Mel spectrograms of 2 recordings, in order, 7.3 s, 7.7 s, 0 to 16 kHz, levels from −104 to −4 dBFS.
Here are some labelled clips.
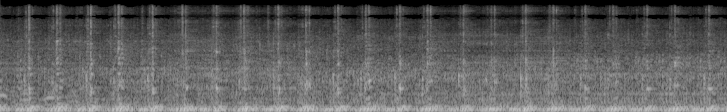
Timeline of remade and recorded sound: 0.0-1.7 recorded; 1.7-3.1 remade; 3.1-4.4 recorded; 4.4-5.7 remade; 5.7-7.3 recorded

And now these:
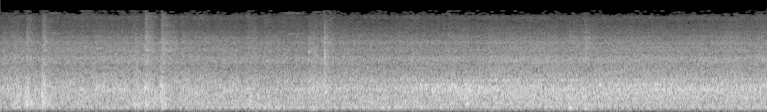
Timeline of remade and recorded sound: 0.0-7.7 recorded

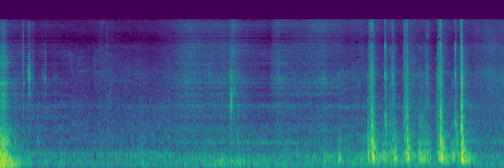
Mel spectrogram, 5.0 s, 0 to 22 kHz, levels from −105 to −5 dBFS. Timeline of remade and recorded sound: 0.0-0.7 remade; 0.7-1.7 recorded; 1.7-3.4 remade; 3.4-5.0 recorded

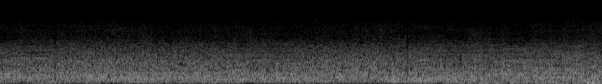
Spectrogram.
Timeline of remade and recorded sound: 0.0-0.6 remade; 0.6-2.3 recorded; 2.3-3.0 remade; 3.0-4.1 recorded; 4.1-6.0 remade

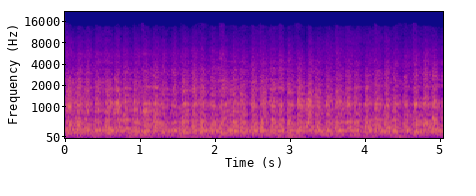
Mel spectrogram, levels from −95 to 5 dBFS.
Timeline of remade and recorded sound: 0.0-5.0 remade

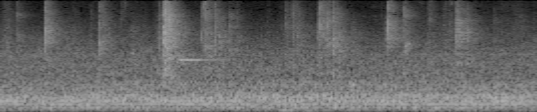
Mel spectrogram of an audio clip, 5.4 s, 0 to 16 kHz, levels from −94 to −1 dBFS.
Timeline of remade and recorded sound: 0.0-5.4 recorded

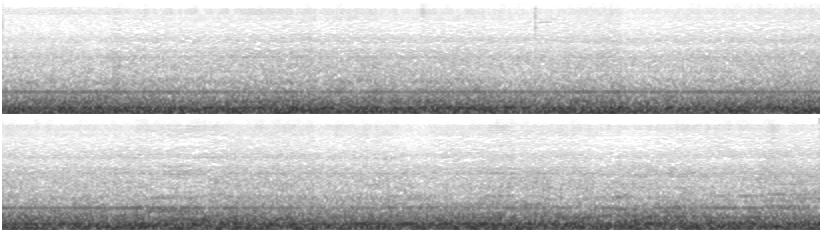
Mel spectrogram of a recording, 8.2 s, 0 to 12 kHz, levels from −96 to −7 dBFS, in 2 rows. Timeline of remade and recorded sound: 0.0-4.6 recorded; 4.6-5.2 remade; 5.2-6.0 recorded; 6.0-8.2 remade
